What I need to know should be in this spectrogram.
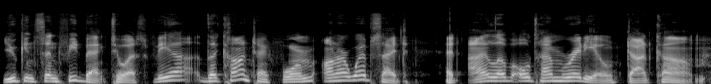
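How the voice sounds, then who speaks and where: A man's voice: a little high, sing-song, a little slow, fairly bright tone, dry recording, studio quality. A man hosting a podcast, announcing from a script. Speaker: podcast host. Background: music.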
